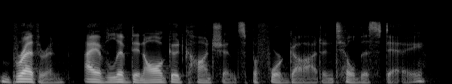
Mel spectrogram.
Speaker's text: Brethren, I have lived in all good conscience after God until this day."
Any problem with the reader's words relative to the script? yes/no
yes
